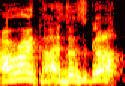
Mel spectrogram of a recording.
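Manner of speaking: loud, high rally call to the team; coach shout. Retold or imitated. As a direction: yell it like a fired-up strength coach. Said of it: "And he'd be like".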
